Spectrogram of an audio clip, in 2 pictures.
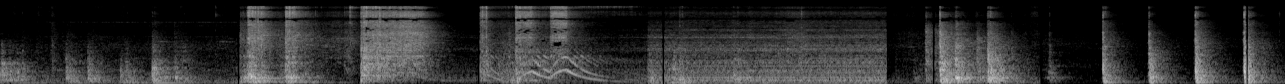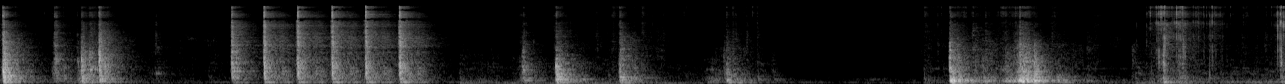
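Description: Rusty steel car body parts being pulled off and handled: a run of sharp metal clanks, knocks and scrapes, with a short squeal and then a few seconds of steady whirring near the start of the run.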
